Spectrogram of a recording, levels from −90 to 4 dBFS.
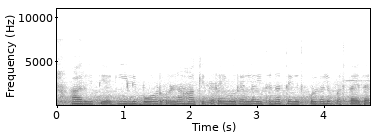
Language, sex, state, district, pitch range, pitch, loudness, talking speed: Kannada, female, Karnataka, Dakshina Kannada, 225-235 Hz, 230 Hz, -36 LUFS, 140 wpm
